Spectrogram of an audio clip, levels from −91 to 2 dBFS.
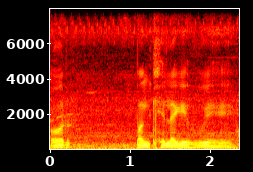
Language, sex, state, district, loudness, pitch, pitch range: Hindi, male, Uttar Pradesh, Lucknow, -15 LUFS, 100 Hz, 95-105 Hz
